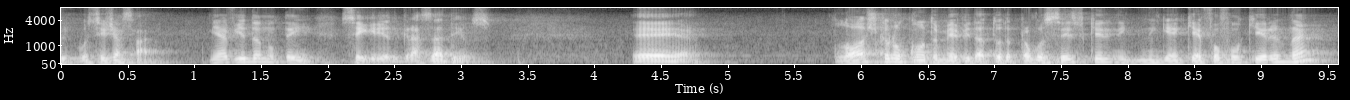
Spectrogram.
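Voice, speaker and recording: A man's voice: mid-range voice, darkish tone. A man, a pastor preaching a sermon, telling stories and asking his congregation rhetorical questions. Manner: storytelling with acted voices and rhetorical questions.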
